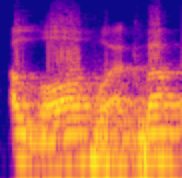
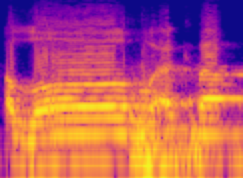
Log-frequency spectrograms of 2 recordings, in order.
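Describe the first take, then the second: First: The vowel is held only briefly. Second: The vowel is drawn out long.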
